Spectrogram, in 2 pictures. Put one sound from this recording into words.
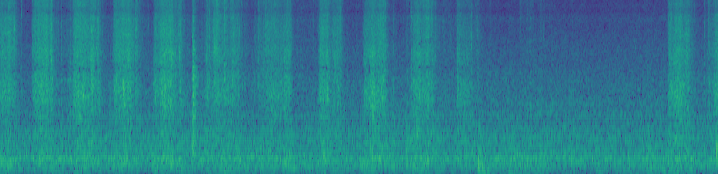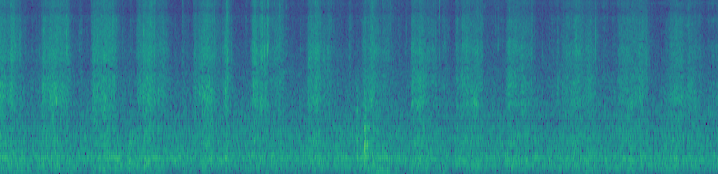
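A hoe scrapes and chops into dry soil.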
